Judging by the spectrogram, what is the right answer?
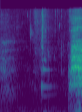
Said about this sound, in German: Wir, äh, nachdem wir beide uns erstmal hier kurz mit einem Schluck Wasser erfrischt haben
